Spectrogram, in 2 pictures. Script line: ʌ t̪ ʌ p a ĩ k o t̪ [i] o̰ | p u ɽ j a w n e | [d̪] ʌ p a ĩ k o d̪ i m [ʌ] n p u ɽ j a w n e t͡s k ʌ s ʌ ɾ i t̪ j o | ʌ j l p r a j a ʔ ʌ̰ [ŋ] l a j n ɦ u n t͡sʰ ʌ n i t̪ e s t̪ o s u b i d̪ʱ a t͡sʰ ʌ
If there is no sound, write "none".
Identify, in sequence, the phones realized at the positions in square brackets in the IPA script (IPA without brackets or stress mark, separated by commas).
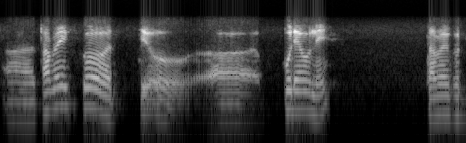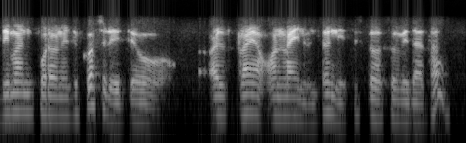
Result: j, t̪, a, n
